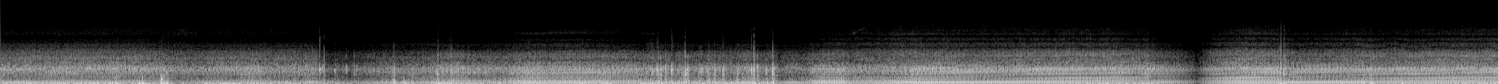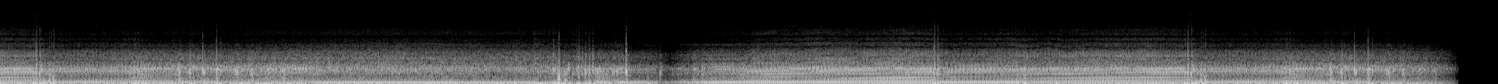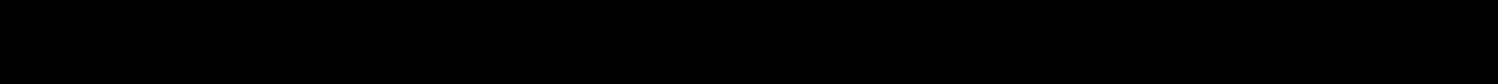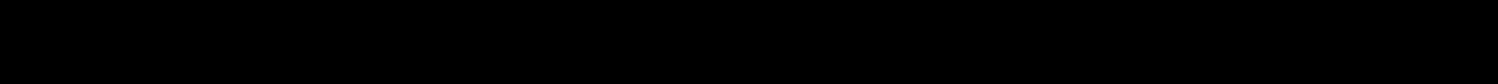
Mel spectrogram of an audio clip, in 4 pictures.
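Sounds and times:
car engine revving through gears: 0.7s - 29.6s.

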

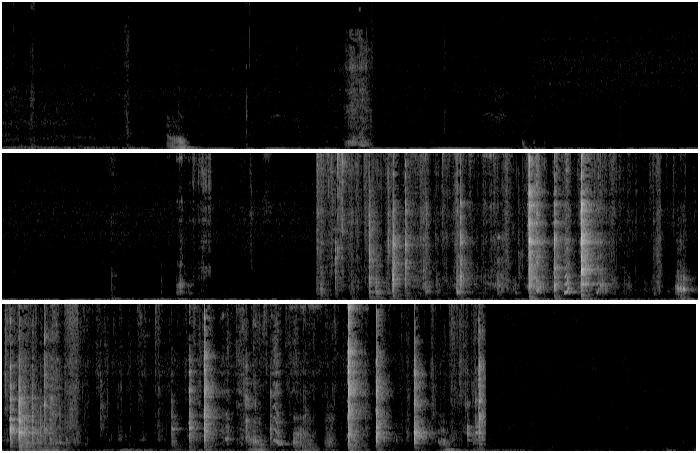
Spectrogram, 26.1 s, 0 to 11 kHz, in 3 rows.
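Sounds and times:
tools clattering against basin: 12.6s - 23.5s.

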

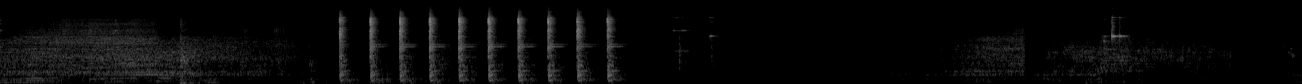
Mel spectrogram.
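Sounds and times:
hammer striking metal: 3.4s - 6.3s.

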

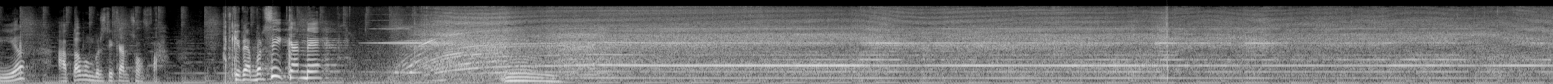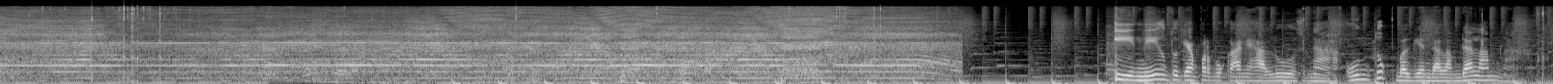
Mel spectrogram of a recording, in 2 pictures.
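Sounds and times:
handheld vacuum cleaner whining: 3.4s - 25.2s.

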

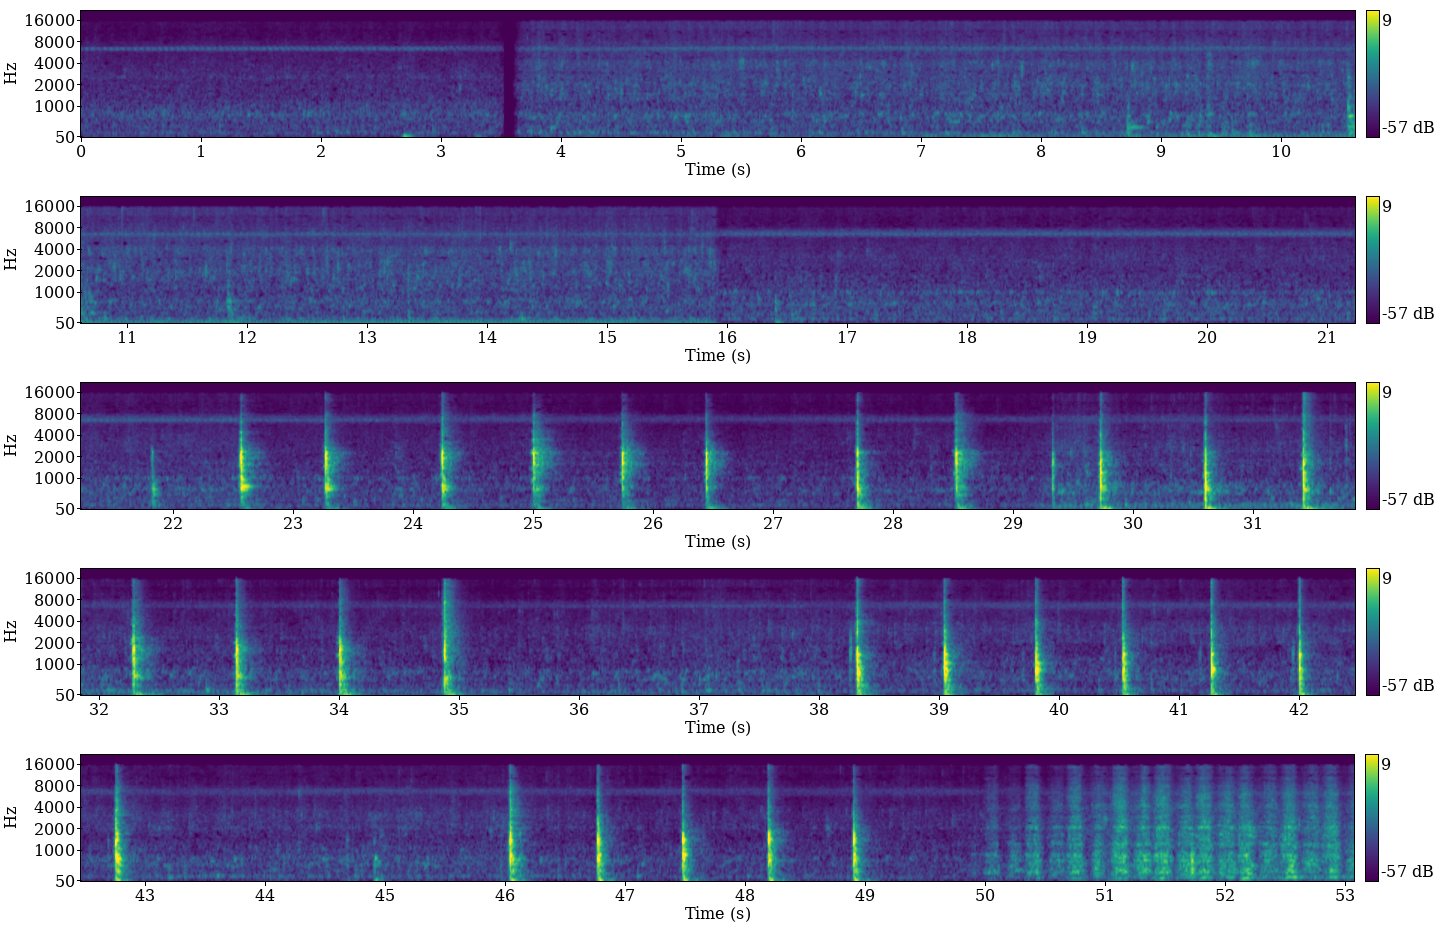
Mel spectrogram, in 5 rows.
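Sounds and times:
hammer striking wooden stake: 22.5s - 23.5s, 24.2s - 24.4s, 25.0s - 26.6s, 27.7s - 27.9s, 28.5s - 30.0s, 30.6s - 30.8s, 31.4s - 33.4s, 34.0s - 34.2s, 34.8s - 35.1s, 38.3s - 39.2s, 39.8s - 41.4s, 42.0s - 42.9s, 46.0s - 46.2s, 47.5s - 49.1s.

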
